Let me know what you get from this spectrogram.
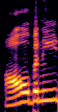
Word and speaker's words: Albany: Probably going to swing into Albany, New York.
